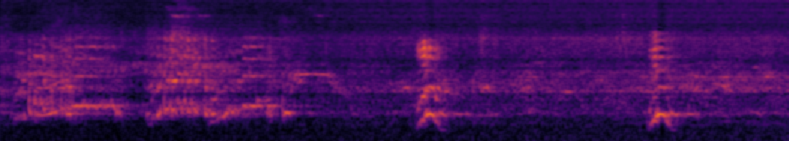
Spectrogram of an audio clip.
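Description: Tundra swans give a chorus of mellow, hooting, slightly nasal calls, overlapping at first, then single clearer notes every second or so.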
